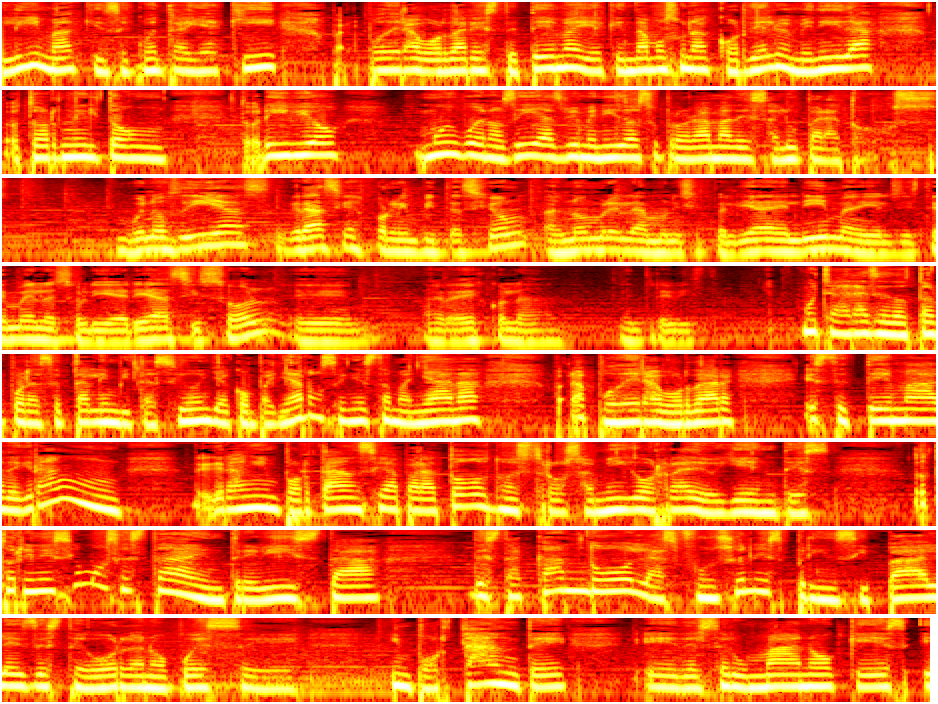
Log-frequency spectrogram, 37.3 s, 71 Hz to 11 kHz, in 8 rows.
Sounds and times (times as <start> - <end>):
Music: 0.0 - 37.3.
